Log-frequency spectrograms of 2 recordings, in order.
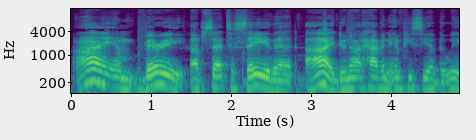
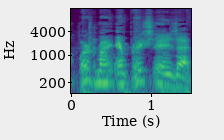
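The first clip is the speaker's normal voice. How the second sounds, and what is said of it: Impression of a friend's voice. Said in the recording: “That's my impression of him right there.”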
